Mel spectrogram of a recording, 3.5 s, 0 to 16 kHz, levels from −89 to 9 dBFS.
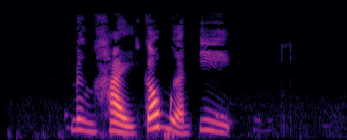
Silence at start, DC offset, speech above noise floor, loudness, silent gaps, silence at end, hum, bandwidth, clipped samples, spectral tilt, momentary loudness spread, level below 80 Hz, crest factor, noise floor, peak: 0.7 s; under 0.1%; 48 dB; -22 LUFS; none; 1.2 s; none; 11 kHz; under 0.1%; -4.5 dB/octave; 17 LU; -68 dBFS; 22 dB; -71 dBFS; -4 dBFS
